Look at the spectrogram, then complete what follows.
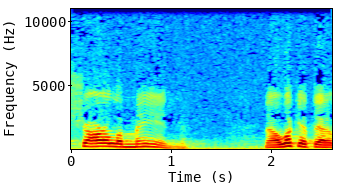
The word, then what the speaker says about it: Charlemagne: title he was called Charlemagne now look at that it looks like Charl Magne doesn't it Charlemagne that's the French pronunciation Charlemagne they don't say the G there okay looks like Charla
